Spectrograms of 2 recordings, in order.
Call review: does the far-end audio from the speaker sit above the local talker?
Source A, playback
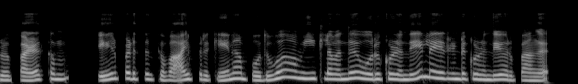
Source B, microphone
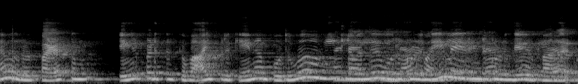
Yes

